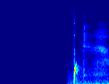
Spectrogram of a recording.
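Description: Silence, then about one and a half seconds in a single short mouth click from the presenter as she parts her lips to speak, followed by faint room tone.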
